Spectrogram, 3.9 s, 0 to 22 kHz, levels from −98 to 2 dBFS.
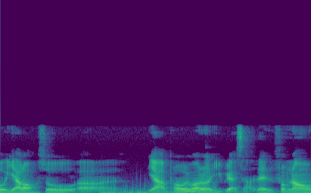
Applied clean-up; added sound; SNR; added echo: none; Wind; 10 dB; none.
